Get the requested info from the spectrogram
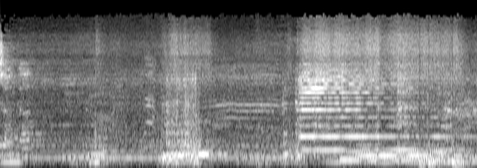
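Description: Electric guitar and bass guitar playing loose held notes through the stage amplifiers, the bass stepping between low notes; a full chord is struck and rings on from about four seconds in.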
